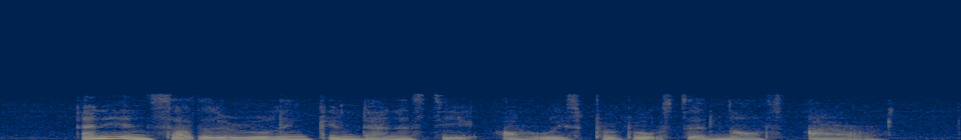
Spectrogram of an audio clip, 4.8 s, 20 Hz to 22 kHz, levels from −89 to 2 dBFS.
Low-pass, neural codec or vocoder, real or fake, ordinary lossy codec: 7.2 kHz; vocoder, 44.1 kHz, 128 mel bands, Pupu-Vocoder; fake; none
